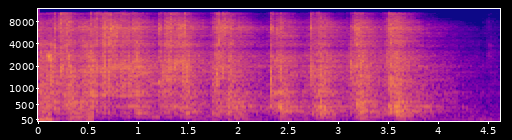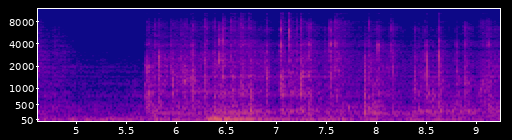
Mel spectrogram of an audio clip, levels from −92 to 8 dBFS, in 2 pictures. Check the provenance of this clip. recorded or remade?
remade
